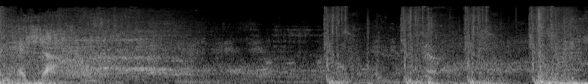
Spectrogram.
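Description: A gun fires in quick shots.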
